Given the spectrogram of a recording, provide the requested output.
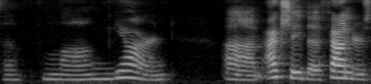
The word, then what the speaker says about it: Lang: keep hearing people pronounce this as Lang Yarns it's long Yarns it's a German company Long which is actually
